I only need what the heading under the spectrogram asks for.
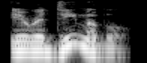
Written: irredeemable

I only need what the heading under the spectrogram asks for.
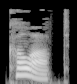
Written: coapt

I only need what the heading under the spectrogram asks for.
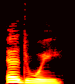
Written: edwy

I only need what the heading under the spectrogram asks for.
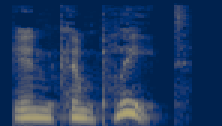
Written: incomplete

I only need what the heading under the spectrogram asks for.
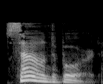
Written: soundboard

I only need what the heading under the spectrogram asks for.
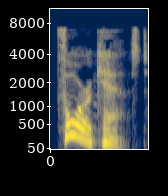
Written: forecast

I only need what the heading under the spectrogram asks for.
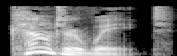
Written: counterweight

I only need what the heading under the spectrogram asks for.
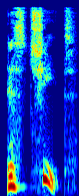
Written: escheat

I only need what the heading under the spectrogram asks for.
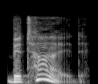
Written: betide

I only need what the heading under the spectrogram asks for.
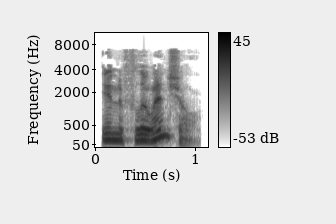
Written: influential

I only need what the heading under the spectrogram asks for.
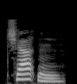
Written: chattan

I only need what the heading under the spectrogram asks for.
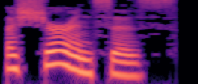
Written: assurances

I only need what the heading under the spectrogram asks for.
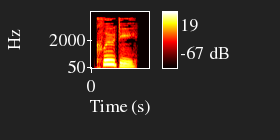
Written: clootie

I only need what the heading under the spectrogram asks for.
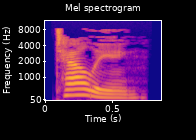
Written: tallying

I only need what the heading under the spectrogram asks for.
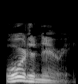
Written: ordinary

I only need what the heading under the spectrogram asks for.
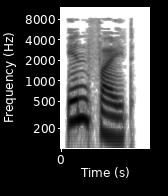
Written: infight

